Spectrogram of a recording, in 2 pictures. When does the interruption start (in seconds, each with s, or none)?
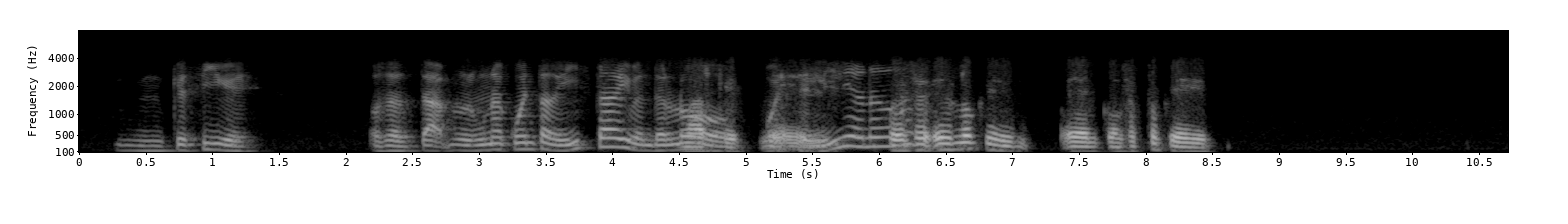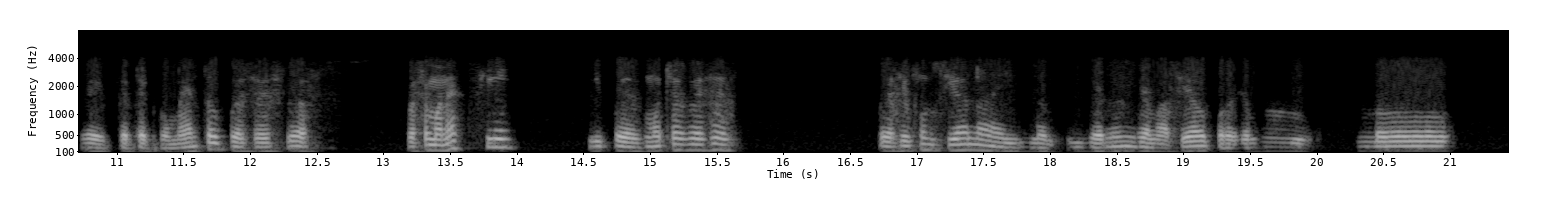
4.5 s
